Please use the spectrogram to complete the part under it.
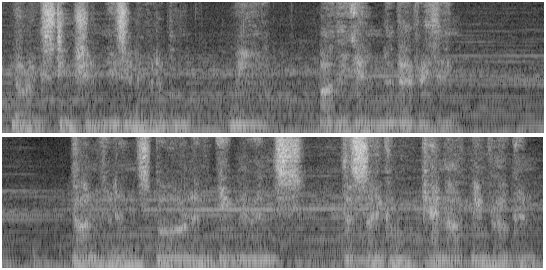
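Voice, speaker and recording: Abyssal, gravelly machine god. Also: male voice, heavily acted. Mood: cold contempt. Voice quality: gravelly, booming synthetic rumble. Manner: slow, imperious, grandiose pronouncements. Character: ancient godlike sentient machine, cold, contemptuous, menacing. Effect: deep machine voice processing. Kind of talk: science fiction video game dialogue. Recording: loud ominous music behind. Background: ominous music.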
